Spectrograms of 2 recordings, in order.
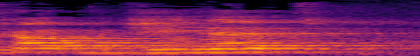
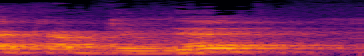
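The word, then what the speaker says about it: كاب جنات: من جنات الى جنات فاصبحت تسمى جنات كاب جينات وليس كب جنات طبعا التحريف دائما يعود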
